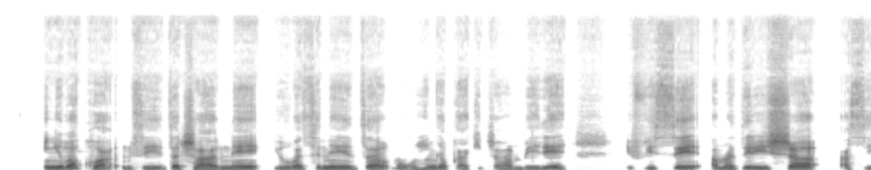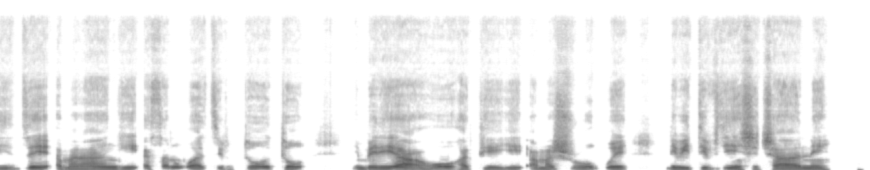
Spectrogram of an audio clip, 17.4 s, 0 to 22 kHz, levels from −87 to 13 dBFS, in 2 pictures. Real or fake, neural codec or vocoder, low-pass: fake; vocoder, 48 kHz, 128 mel bands, Vocos; 19.8 kHz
